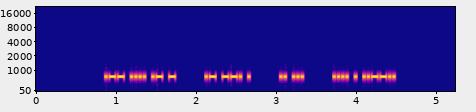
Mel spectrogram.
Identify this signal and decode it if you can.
Morse code, heard as a keyed tone, about 46 wpm, 700 Hz. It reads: WHAT AGE IS HE?
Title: 2x Word-Spacing - Sentences from Top 500 Words - 45wpm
